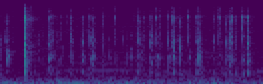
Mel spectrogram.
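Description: Rapid tapping on a computer keyboard fills the clip with close, continuous clicking keystrokes in an uneven rhythm and no voices.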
